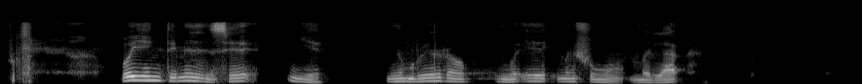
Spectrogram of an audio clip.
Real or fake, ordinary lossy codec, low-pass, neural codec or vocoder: fake; MP3, 64 kbps; 7.2 kHz; codec, 16 kHz, 0.8 kbps, ZipCodec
